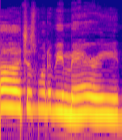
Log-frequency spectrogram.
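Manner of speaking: high, mock lovesick princess voice, pining.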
